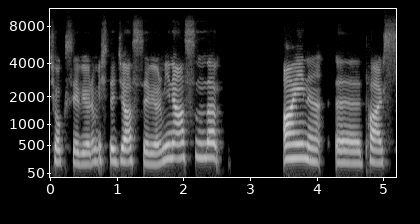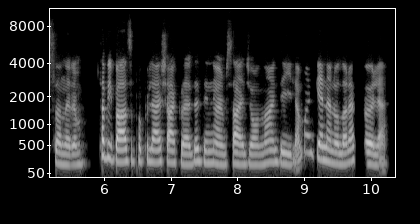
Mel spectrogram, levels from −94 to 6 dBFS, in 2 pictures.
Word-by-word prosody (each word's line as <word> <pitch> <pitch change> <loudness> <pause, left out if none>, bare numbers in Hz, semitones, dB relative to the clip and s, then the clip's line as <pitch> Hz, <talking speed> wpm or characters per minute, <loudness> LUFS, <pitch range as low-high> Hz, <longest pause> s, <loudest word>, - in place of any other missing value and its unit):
çok 205 -3 -2
seviyorum, 180 +2 -2
işte, 220 -2 -1
caz 210 -1 +3
seviyorum. 175 +1 -2
Yine 260 +2 +5
aslında 270 0 +1 0.9
aynı, 255 -4 +6 0.2
eee, 190 -1 +1
tarz 200 -3 +2
sanırım. 175 -2 -6 0.2
Tabii, 275 -5 0
bazı 210 +1 +2
popüler 215 -2 -3
şarkıları 195 -5 -2
da 215 +1 -3
dinliyorum. 180 -4 -4
Sadece 170 -1 -2
onlar 185 +6 -5
değil 175 -3 -4
ama 370 - -8
genel 230 -6 0
olarak 180 +5 -2
öyle. 175 -3 0
200 Hz, 140 wpm, -24 LUFS, 180-230 Hz, 0.9 s, aynı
